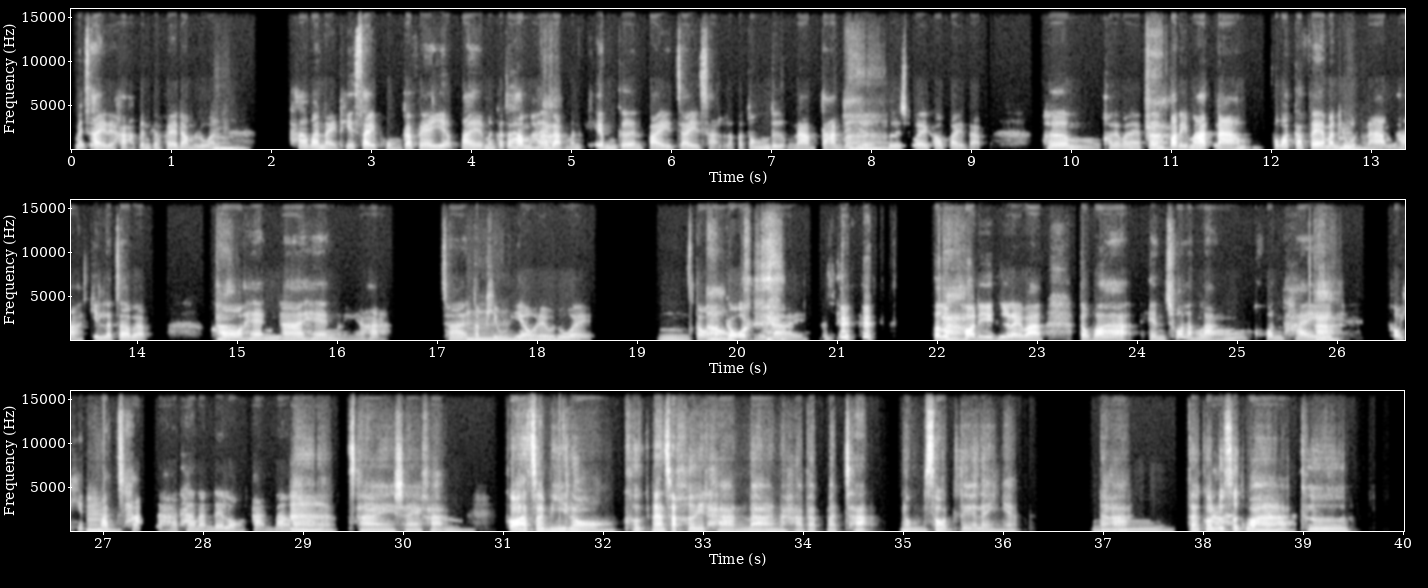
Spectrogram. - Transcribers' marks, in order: tapping; chuckle; giggle
- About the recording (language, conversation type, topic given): Thai, unstructured, คุณเริ่มต้นวันใหม่ด้วยกิจวัตรอะไรบ้าง?
- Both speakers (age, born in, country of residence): 30-34, Thailand, United States; 60-64, Thailand, Thailand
